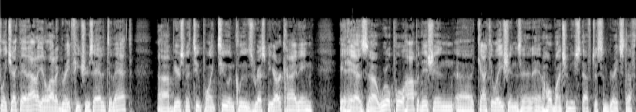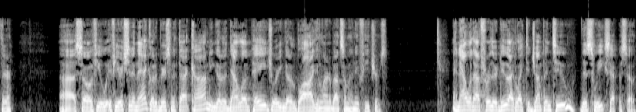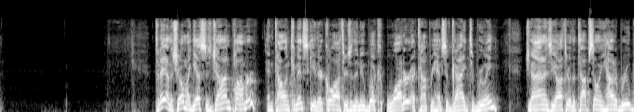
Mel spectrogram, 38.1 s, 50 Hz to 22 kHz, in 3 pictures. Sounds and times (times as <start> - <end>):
Speech: 0.0 - 13.0, 13.9 - 20.5, 21.7 - 25.6, 28.5 - 38.1.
